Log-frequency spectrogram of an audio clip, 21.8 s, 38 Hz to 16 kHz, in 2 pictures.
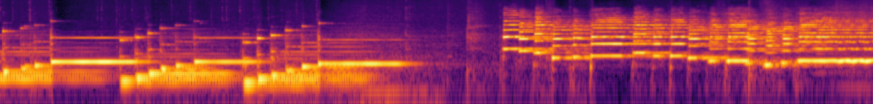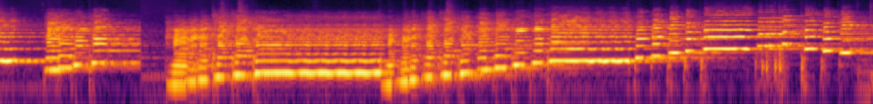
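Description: Roland E-X50 arranger keyboard played live. It starts with chords on a piano tone that die away. About six seconds in it switches to a melody on the keyboard's "Band Clarinet" voice, with notes held out and two upward swoops in pitch in the second half.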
